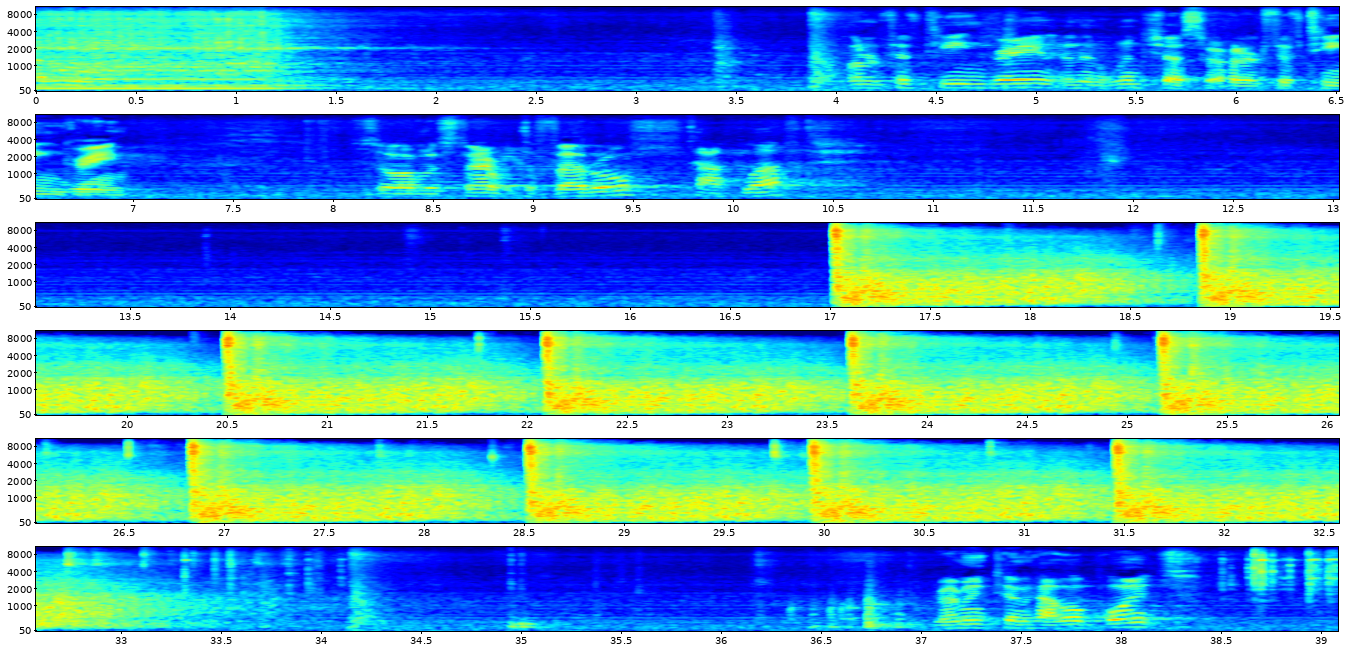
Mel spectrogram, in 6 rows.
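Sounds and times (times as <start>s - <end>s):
pistol shots echoing: 17.0s - 33.5s.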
